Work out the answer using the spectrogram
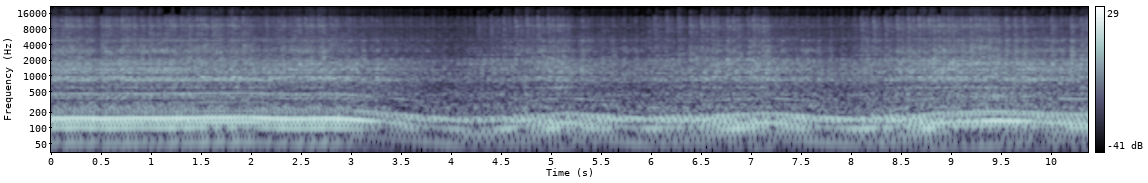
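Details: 1940s Allis Chalmers D5 or HD5 crawler with 2-stroke Detroit 271 diesel, first run in many years: deep throbbing beat about three and a half pulses a second, drops speed after three seconds, then settles and keeps running. Smoke suspected from a problem injector.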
